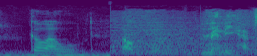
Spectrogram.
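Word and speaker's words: Goa'uld: so far on february and to determine the goo old threat excuse me senator i'm sorry there should be an apostrophe after the a before the u it's pronounced go old oh many have said that but you are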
